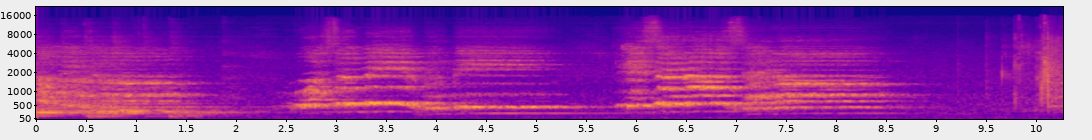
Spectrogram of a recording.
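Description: Children's choir of mixed boys' and girls' voices singing long held chords in three phrases: the closing notes of the song, the last chord dying away about nine seconds in.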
